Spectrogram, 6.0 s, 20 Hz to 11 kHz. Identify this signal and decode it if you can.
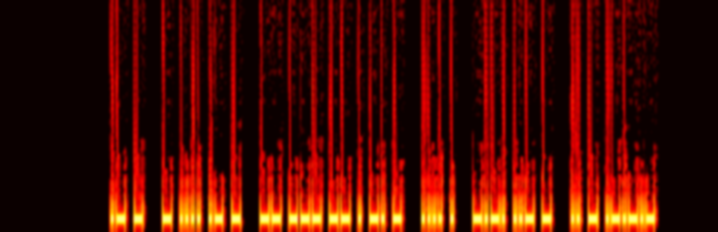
Morse code, heard as a keyed tone, about 48 wpm, 700 Hz. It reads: AT THAT MOMENT HE CUT IT.
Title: Sentences from Top 1000 Words 50wpm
